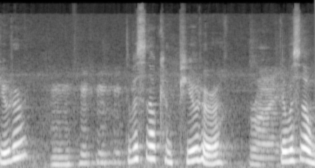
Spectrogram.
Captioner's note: laughter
